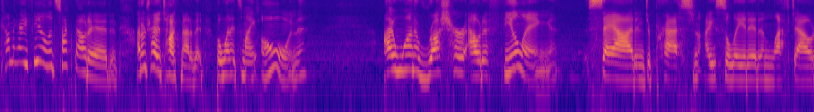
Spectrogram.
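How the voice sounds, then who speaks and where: Candid woman speaking to a parent group. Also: a little high. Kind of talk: parent talk to a live group.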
